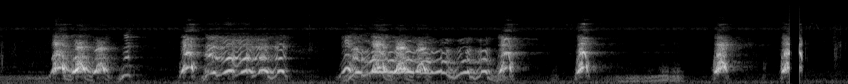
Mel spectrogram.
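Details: A dog barks in long, harsh, bursting volleys, each lasting about a second, followed by shorter single barks and a few quick sharp ones, with a faint steady high tone behind.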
